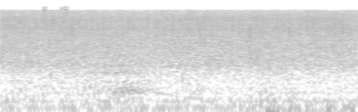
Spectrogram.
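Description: Steady rain falling, a dense, even hiss across the whole clip with a low rumble of thunder swelling near the end. No voices.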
